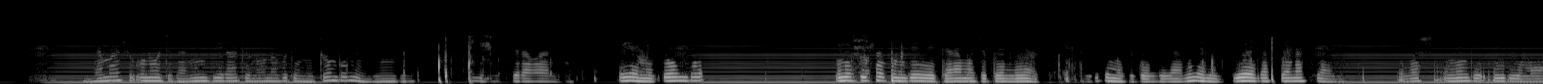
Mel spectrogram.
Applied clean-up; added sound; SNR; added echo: neural mask model RNNoise.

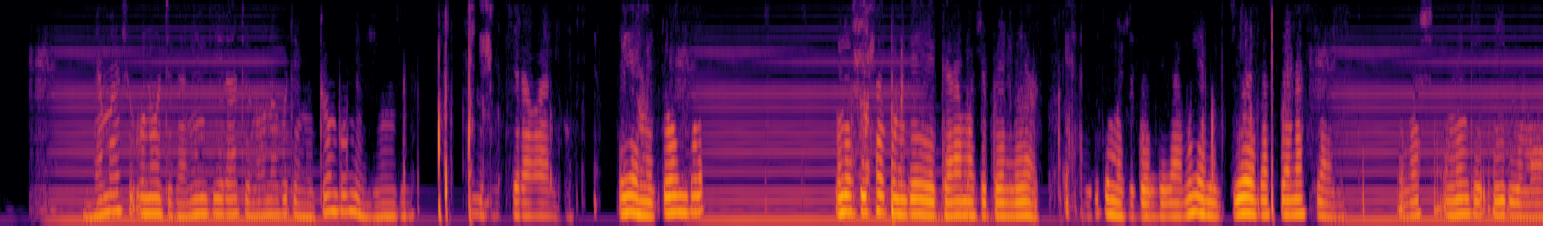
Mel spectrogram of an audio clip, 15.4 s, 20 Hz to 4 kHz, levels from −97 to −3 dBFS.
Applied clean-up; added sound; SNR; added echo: none; Bowed string instrument; 15 dB; none.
